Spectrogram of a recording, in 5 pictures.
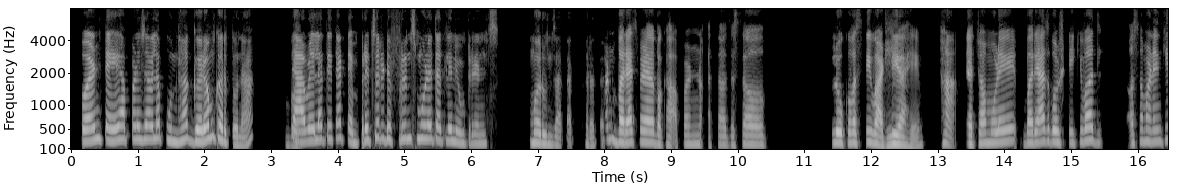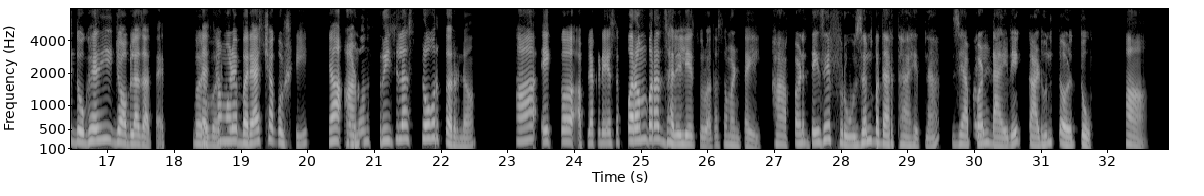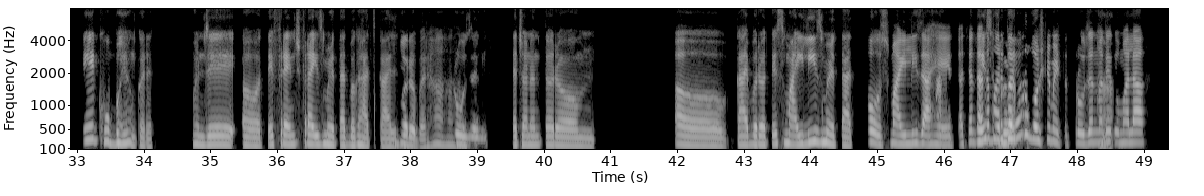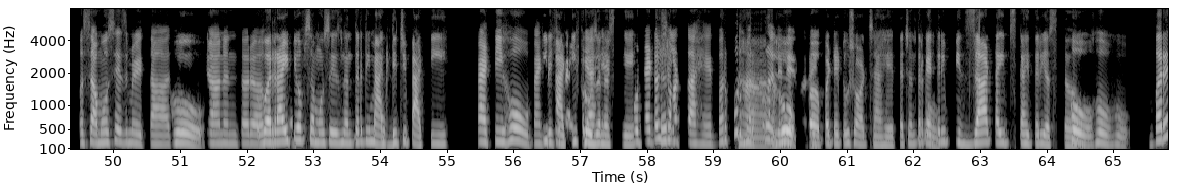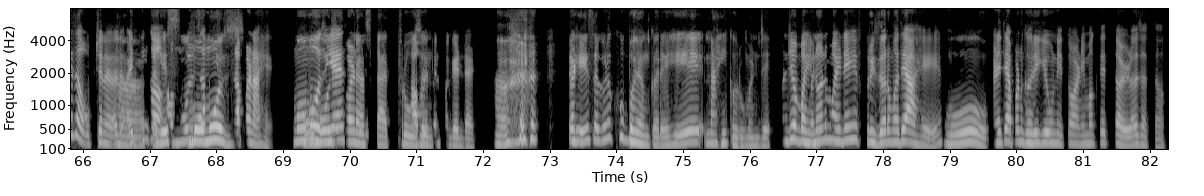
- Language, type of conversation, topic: Marathi, podcast, उरलेले अन्न चांगले कसे पुन्हा वापरता?
- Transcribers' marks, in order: in English: "टेम्परेचर डिफरन्स"; in English: "न्यूट्रिएंट्स"; other noise; other background noise; in English: "फ्रोझन"; tapping; in English: "फ्रेंच फ्राईज"; in English: "फ्रोझन"; in English: "स्माइलीज"; in English: "स्माइलीज"; in English: "व्हेरायटी ऑफ"; unintelligible speech; in English: "पॅटी"; in English: "पॅटी"; in English: "पॅटी"; in English: "पॅटी फ्रोझन"; in English: "पोटॅटो शॉट्स"; in English: "व्हरायटी"; in English: "पोटॅटो शॉट्स"; in English: "आय थिंक"; in English: "हाव यू कॅन फॉरगेट दॅट"; in English: "फ्रोझन"; laughing while speaking: "हां"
